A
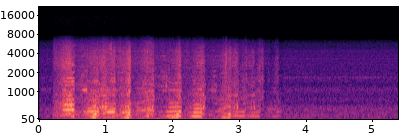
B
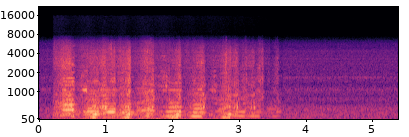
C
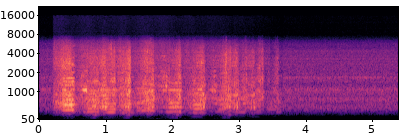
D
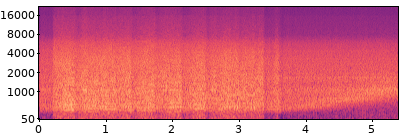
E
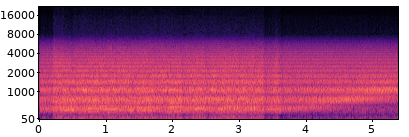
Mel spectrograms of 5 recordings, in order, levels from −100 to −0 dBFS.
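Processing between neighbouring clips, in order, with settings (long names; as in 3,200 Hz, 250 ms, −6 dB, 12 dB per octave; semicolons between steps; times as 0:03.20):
downward compressor 1.5 to 1, threshold −29 dBFS, peak gain reduction 4.5 dB; on a send at −18 dB: convolution reverb RT60 0.30 s, pre-delay 3 ms; on the sum: level +9 dB
inverse Chebyshev high-pass filter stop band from 170 Hz, stop band 60 dB; level +4.5 dB
compressing power law on the bin magnitudes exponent 0.33; high-pass filter sweep 370 Hz → 990 Hz, 0:03.70–0:05.17; mid-hump overdrive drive 35 dB, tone 3,000 Hz, clips at −5 dBFS
comb filter 2.8 ms, depth 66%; brickwall limiter −8 dBFS, peak gain reduction 5.5 dB; high-frequency loss of the air 310 metres; level −8.5 dB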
